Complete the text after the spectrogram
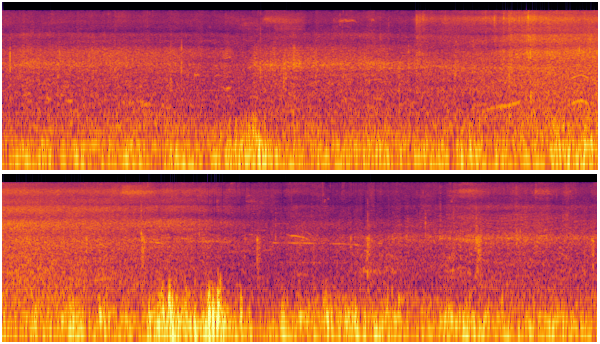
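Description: Small waves lap softly at the shore.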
